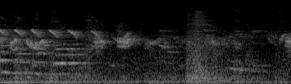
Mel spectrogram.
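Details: Red-whiskered bulbul lure bird at a double spring trap, 5 pm on 3 September 2016: a loud run of quick bouncing whistled notes, then a harsh burst midway and more rising whistles, over a low hum.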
